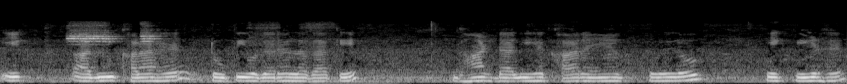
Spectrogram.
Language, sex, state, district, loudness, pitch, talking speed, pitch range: Hindi, female, Maharashtra, Chandrapur, -15 LUFS, 165 Hz, 130 wpm, 155-170 Hz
